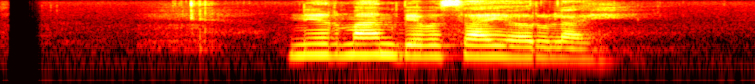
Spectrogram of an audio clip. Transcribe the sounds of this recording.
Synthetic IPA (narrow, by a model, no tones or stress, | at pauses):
nirmanbjʌβʌsajɦʌɾulaj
